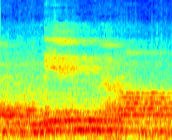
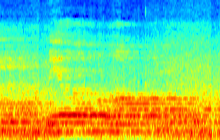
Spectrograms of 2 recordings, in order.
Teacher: Seakan-akan nunnya itu nggak ada sama sekali. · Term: idgham bila gunnah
